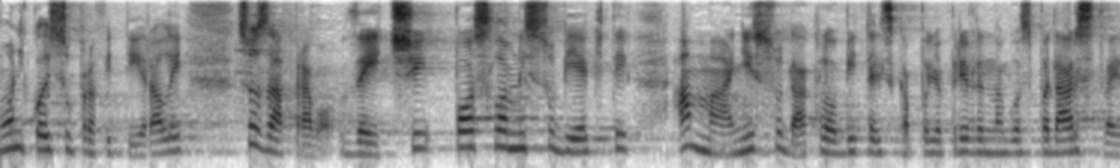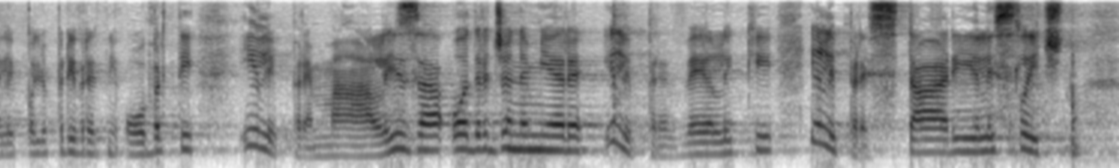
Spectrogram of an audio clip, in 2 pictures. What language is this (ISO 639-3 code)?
hrv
